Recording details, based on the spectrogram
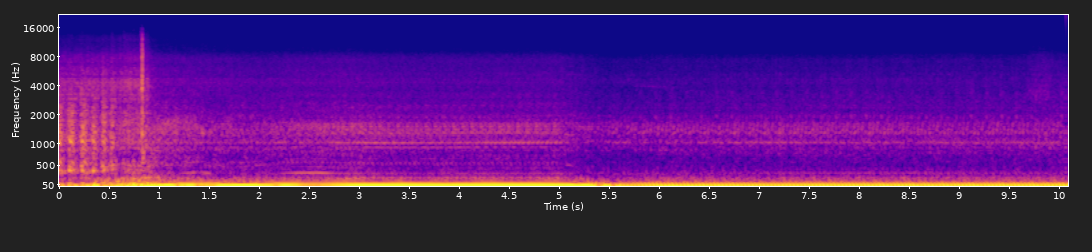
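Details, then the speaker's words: Iveco Daily campervan diesel after draining a water/diesel mix and bleeding the fuel filter: starter cranks briefly, the engine catches and revs, then settles to a steady, even idle clatter with little steam or smoke; runs smoothly. "It's running pretty smoothly. And not too much of steam or smoke coming out"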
